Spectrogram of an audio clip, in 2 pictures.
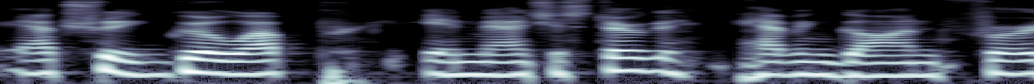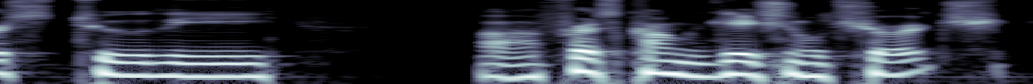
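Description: A man's voice: medium pitch, fairly even intonation, dry recording, clean studio sound. Reflective middle-aged man, radio guest. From United States. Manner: measured, reflective storytelling. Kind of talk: radio interview. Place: radio studio. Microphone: studio mic with headphones.

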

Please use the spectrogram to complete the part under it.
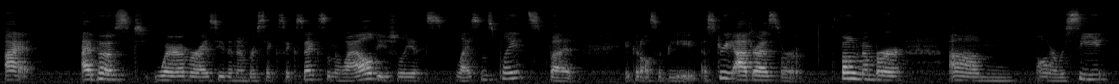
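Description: A woman's voice: mid-range voice, normal speed. Female host, easygoing and thoughtful, heard at a distance in a roomy space. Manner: relaxed, musing, many "um"s and soft laughs. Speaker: podcast host. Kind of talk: casual podcast conversation. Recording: roomy, distant mic with faint background noise.

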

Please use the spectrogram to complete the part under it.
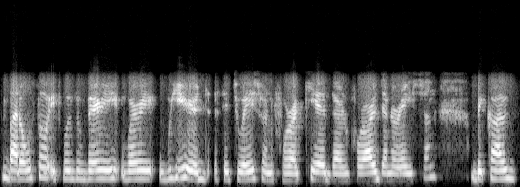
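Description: A woman in her thirties from Croatia, speaking as a panel guest in halting English, often pausing and restarting to find her words. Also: fairly low pitch, steady tone. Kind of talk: panel discussion. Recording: tinny phone-like line.

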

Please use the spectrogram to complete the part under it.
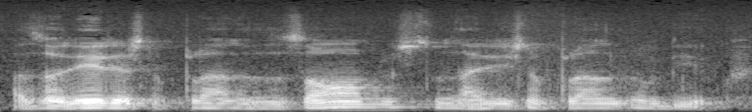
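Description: Speaking in short, unhurried phrases broken by pauses, a man with a Brazilian Portuguese accent guides a meditation as its teacher. His voice is calm and extremely low in pitch.

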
